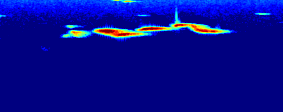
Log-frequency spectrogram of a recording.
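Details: Common blackbird song: a mellow, fluting run of slurred whistles, rising then dipping, flowing as one continuous phrase in quiet surroundings.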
